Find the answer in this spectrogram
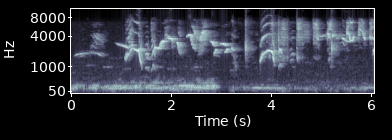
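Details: Oriental magpie-robin lure song: a plain whistle, then a rush of harsh squawks and sliding whistled notes over a low background hum, a short pause, and further buzzy, scratchy phrases.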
